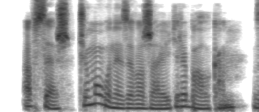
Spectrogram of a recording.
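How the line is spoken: Plain. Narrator (Ukrainian): запитав Гельсен

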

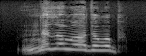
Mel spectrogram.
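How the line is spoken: Cleaner grumbling. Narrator (Ukrainian): буркнув чистильник

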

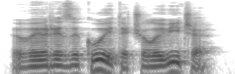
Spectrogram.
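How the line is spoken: Quiet. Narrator (Ukrainian): нарешті тихо проказав він

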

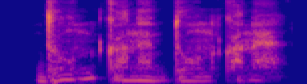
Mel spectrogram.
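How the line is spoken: Male whisper. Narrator (Ukrainian): прошепотів він

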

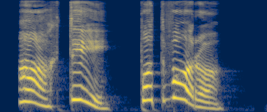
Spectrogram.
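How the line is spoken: Loud shout. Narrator (Ukrainian): Голосно закричавши

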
